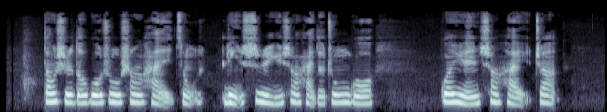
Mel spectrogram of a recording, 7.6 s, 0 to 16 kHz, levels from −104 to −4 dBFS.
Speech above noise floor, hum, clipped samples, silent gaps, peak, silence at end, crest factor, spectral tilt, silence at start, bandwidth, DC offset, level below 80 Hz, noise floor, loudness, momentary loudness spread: 48 dB; none; under 0.1%; none; -6 dBFS; 0.65 s; 16 dB; -4 dB/octave; 0.3 s; 11 kHz; under 0.1%; -76 dBFS; -69 dBFS; -21 LUFS; 10 LU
